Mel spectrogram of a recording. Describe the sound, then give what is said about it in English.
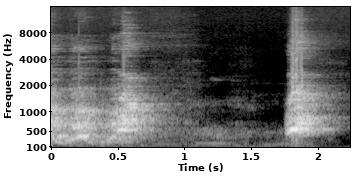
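A dog barks three times at a boat: two quick, mid-pitched barks in a row, a short pause, then a single louder, sharper bark. No one speaks. “It's a boat. It's always a boat.”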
